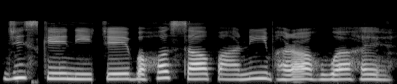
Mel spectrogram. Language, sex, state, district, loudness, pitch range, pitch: Hindi, female, Uttar Pradesh, Lucknow, -16 LUFS, 235-265 Hz, 245 Hz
